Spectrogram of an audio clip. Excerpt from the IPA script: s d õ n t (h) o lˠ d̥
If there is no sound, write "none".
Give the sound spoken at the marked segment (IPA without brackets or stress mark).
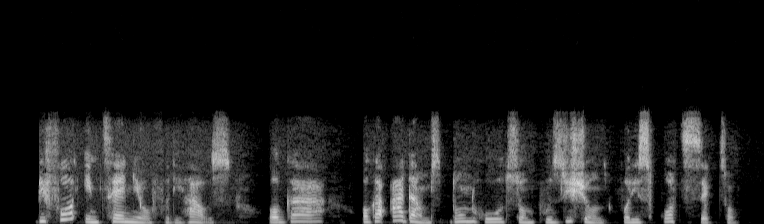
h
